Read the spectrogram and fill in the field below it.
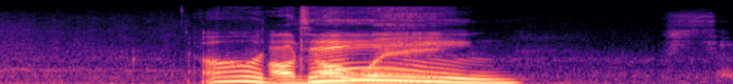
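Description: A young woman speaks with animation close to a microphone.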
